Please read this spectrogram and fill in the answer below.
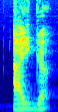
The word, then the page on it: aiga: aigo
